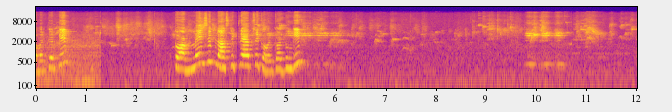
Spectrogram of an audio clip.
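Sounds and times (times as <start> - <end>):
bird chirps: 0.0 - 3.0
low background hum: 0.0 - 9.6.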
